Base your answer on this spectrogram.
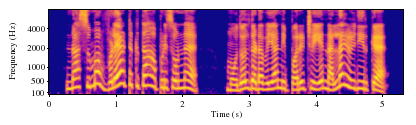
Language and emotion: Tamil, happy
